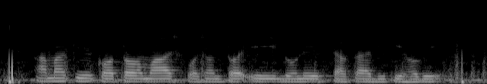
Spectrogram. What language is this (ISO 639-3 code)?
ben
